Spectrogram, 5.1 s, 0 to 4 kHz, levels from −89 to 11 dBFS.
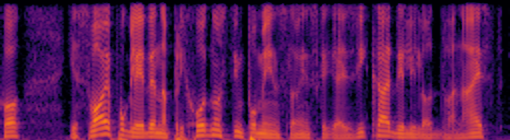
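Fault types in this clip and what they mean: No technical faults are audible anywhere in the speech.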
